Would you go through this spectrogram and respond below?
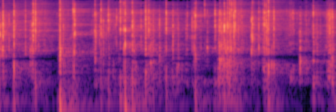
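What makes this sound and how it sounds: A small yellow printed plastic M&M candy bag full of peanut M&Ms is held above a white saucer, squeezed and crinkled with long fingernails and fingertips, shaking the candies inside. Bright, dry plastic crinkling mixes with a rapid run of sharp little clicks and taps that stop dead with almost no ring, with very little low end.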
